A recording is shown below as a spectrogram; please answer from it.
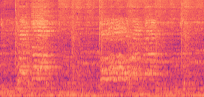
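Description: A small gospel praise team singing together through microphones, backed by instrumental accompaniment with a strong bass line.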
